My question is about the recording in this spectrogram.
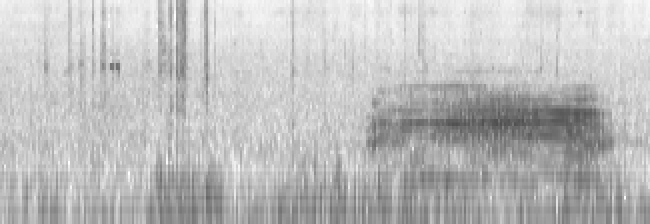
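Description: A cow mooing once: a single long call of about two seconds that starts just past the middle and drops in pitch as it ends.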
